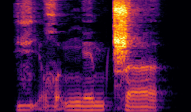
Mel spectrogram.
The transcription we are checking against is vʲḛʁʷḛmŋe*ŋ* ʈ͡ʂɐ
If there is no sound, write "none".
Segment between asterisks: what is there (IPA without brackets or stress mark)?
m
